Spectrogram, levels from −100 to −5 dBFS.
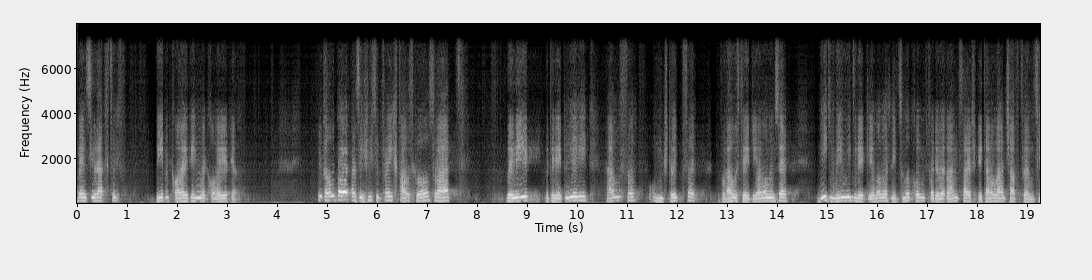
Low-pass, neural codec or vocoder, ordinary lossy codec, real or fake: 7.2 kHz; codec, 16 kHz, 0.5 kbps, FreqCodec, smaller model; none; fake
